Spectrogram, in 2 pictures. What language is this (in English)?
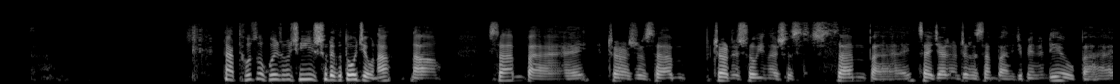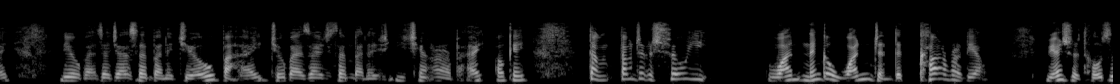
Chinese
